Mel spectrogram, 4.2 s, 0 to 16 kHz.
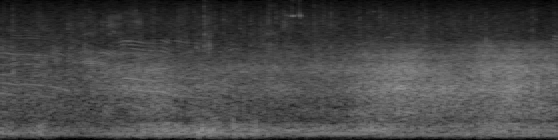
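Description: Piston engines of the B-17 bomber Sally B, droning steadily at an outdoor air festival, a broad continuous roar that swells slightly and stays at moderate distance throughout.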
